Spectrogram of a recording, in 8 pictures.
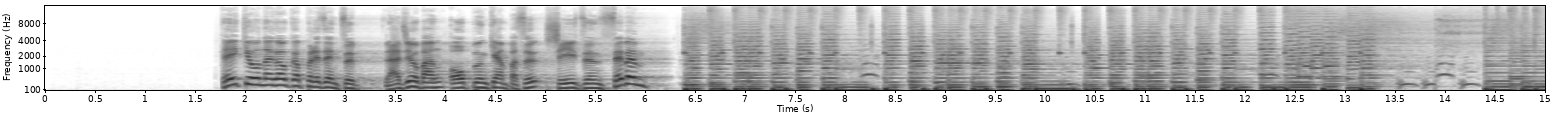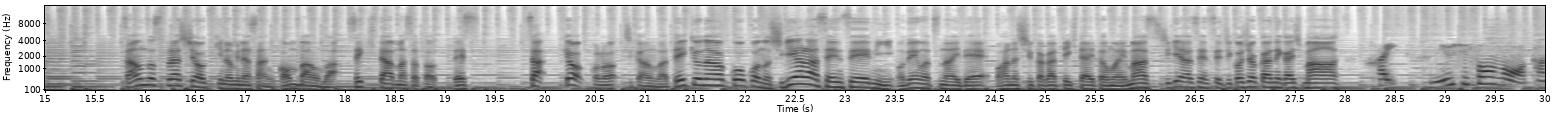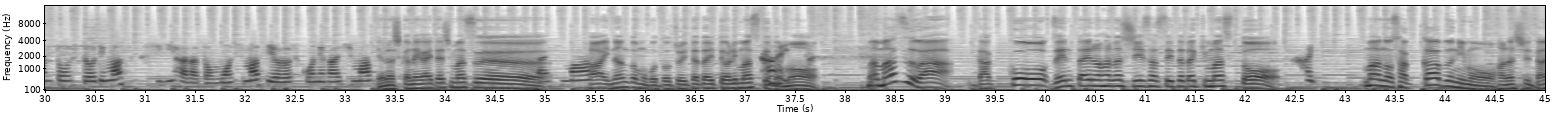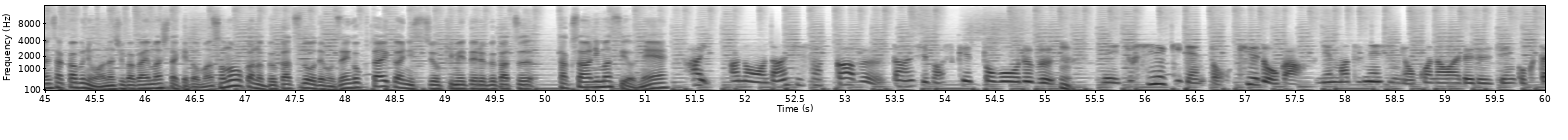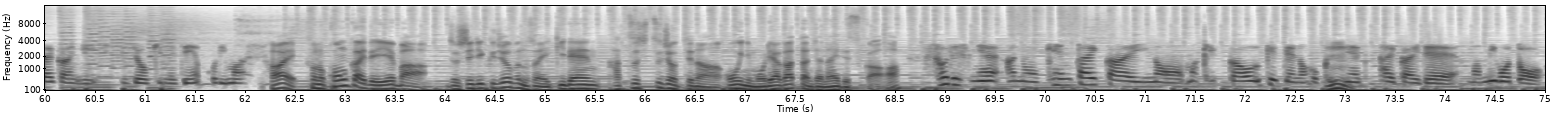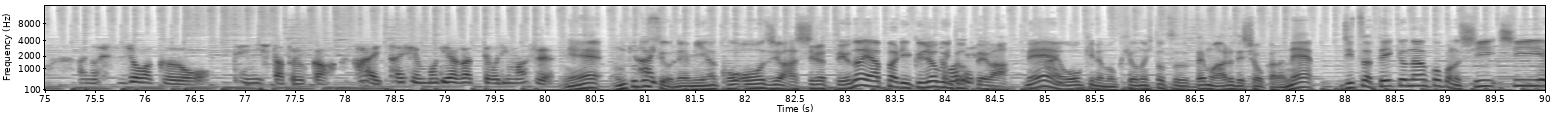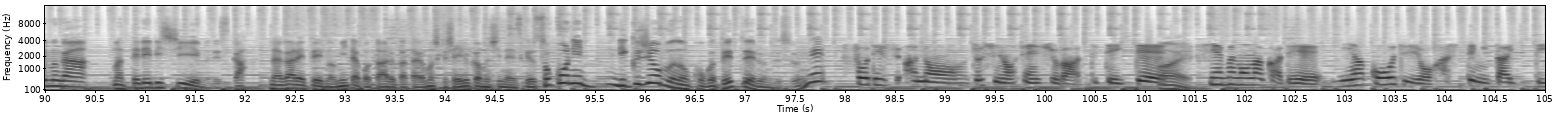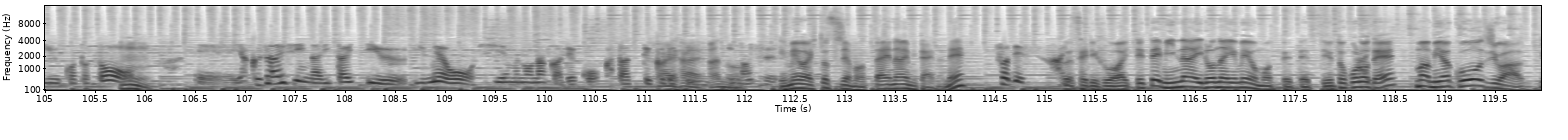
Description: ラジオ版オープンキャンパス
